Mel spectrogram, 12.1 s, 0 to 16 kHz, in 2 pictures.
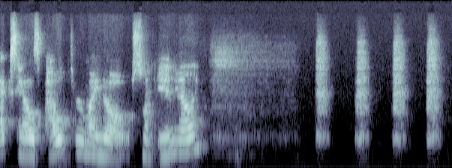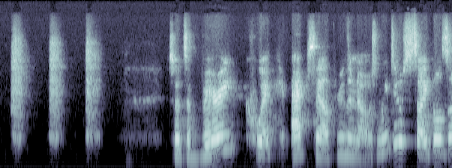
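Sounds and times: forceful nasal exhales: 2.8 - 8.0.

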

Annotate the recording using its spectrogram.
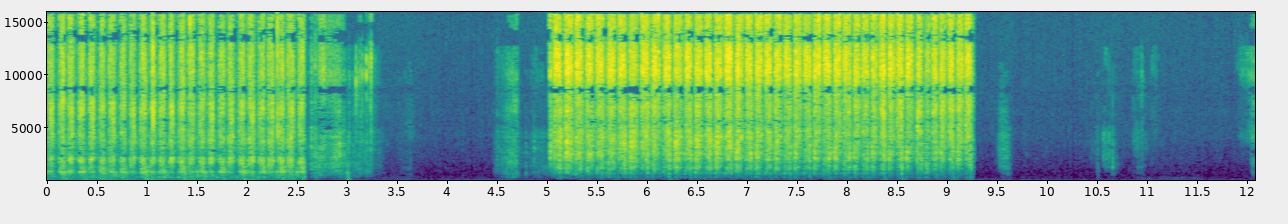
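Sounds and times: sandpaper rubbing strokes: 5.0 - 9.3.

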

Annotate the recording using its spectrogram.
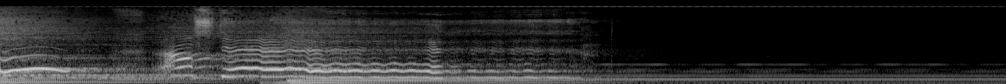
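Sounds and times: sustained keyboard chords: 0.0 - 10.0.

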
